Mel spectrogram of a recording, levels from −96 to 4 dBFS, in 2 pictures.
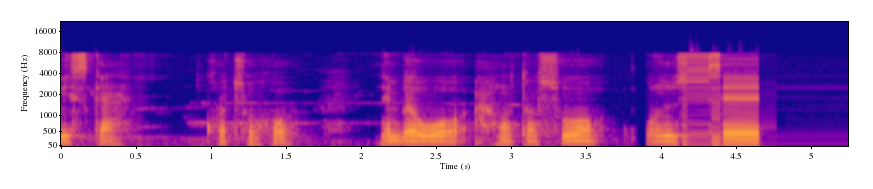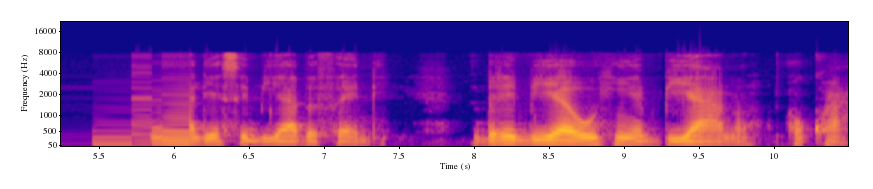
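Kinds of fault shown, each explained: Packet loss on an ADPCM call: A hard-edged gap of about 60 ms near 3.84 s, then the speech returns slightly distorted as the decoder's predictor catches up.
Robotic sound from repeated short buffers: From 4.15 to 6.11 s the speech becomes a rigid metallic buzz at 100 Hz, likely from one 10 ms buffer replayed over and over.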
